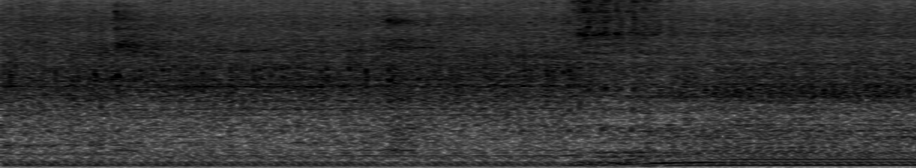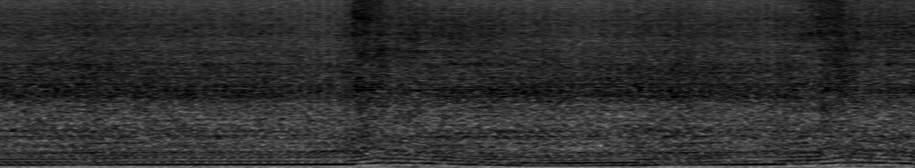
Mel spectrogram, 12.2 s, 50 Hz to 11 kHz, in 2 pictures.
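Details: Mitsubishi Triton 4M40 diesel engine after overhaul, idling then revving: steady clatter at idle, smooth climbs in pitch on each rev and clean drops back; even, healthy running.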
